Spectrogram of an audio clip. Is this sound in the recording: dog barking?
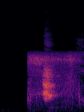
yes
